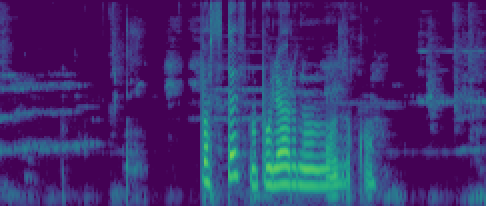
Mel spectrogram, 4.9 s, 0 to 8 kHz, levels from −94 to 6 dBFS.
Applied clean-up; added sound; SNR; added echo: none; none; none; none.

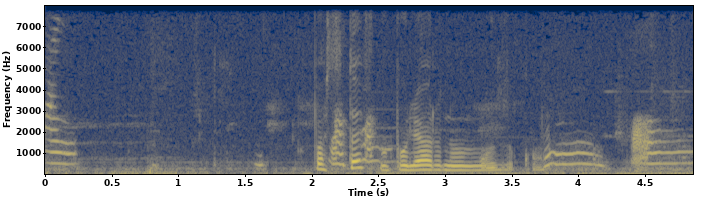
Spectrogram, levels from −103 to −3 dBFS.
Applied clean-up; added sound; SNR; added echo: none; Meow; 3 dB; none.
